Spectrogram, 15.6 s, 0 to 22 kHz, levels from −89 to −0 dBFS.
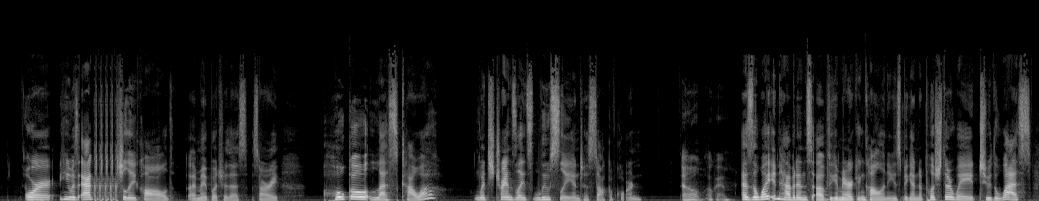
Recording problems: audio stuttering; at 1.5 s

